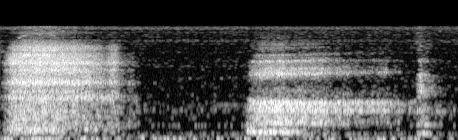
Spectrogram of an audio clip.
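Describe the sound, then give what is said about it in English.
A person demonstrates a deep breath for a relaxation exercise: a loud, airy inhale lasting about two seconds, a pause, then a long, slow, hissing exhale, ending with a brief faint breath. “just take a deep breath or two. And a deep breath goes something like this.”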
